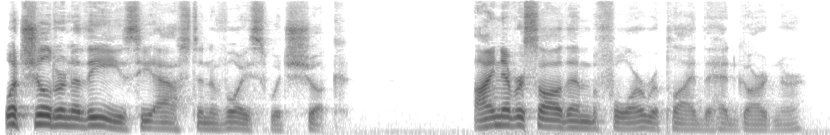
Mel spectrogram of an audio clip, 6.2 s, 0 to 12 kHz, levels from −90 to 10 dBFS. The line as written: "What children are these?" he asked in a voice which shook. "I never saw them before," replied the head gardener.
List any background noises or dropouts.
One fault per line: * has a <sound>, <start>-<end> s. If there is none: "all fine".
all fine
